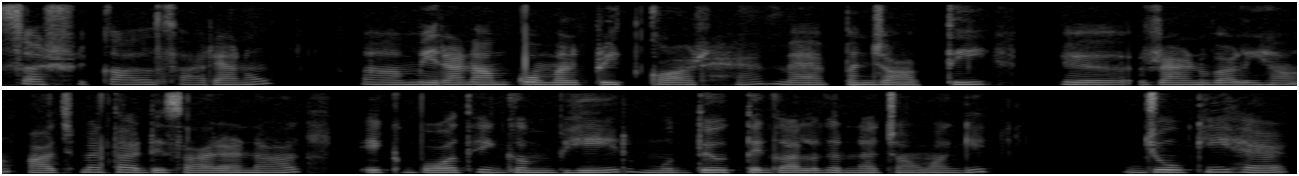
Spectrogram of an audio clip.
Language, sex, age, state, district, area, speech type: Punjabi, female, 18-30, Punjab, Jalandhar, urban, spontaneous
